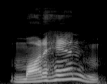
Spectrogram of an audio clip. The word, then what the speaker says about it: Monaghan: He's actually he has a fiance named Julia, played by Michelle Monaghan. Monaghan. I believe the G is silent.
